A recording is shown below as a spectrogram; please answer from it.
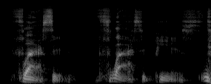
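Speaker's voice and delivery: ordinary delivery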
